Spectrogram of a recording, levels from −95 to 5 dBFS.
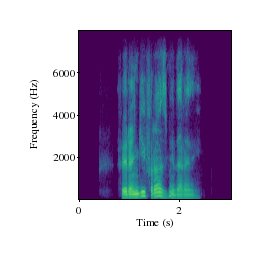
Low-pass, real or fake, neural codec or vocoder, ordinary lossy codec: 7.2 kHz; real; none; Opus, 32 kbps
